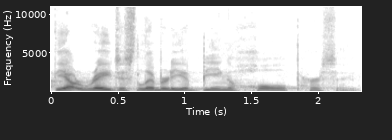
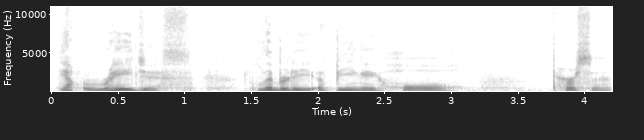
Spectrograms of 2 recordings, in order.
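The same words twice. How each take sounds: First: Said in the usual way. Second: Much softer, each word set apart; slow hushed repeat. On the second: Shown as a demonstration. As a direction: let it sink in, almost a breath.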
